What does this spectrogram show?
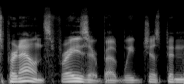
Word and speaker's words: Brendan Fraser: shoot you call him Brendan Fraser as everybody else says it but I learned through an interview with Adam Sandler that everybody's been mispronouncing Brendan Frazier's name forever it's Brendan Fraser like razor get out of here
